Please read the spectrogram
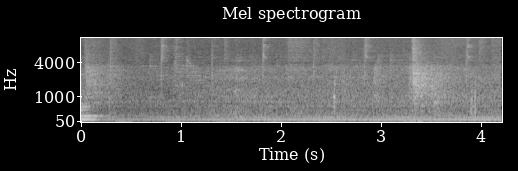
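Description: Steady low held tones from background music, over a haze of ambient noise, with a brief swish about three and a half seconds in.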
